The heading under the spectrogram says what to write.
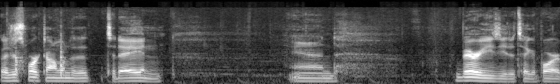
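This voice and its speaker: A man delivers his words at a fairly quick pace in a flat monotone, leaving long, frequent pauses. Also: fairly low pitch for a man. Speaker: airsoft technician streamer. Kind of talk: live stream Q&A.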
